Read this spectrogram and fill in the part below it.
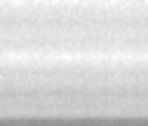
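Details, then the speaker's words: Whitfield pellet stove, completely cold after sitting, thermostat raised to start it, running in slow mode before feeding: quiet steady low hum and airy rush with no knocks or rattles. "so you can hear right now she's in slow mode she is barely"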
